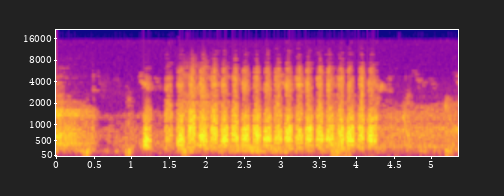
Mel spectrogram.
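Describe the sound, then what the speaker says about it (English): Sandpaper pushed against a damper rod tool to resurface it, a quick run of about fifteen rhythmic rasping strokes, close and fairly quiet, after a few scattered rubs. "just take a piece of sandpaper, push it against, and just resurface it"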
